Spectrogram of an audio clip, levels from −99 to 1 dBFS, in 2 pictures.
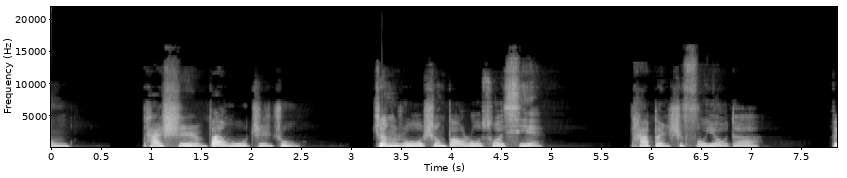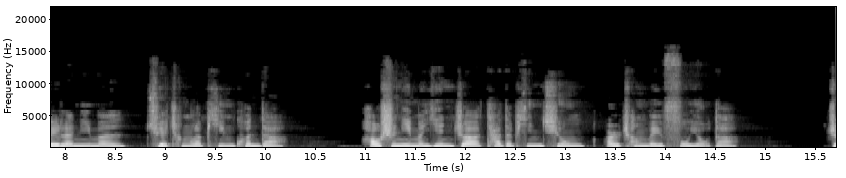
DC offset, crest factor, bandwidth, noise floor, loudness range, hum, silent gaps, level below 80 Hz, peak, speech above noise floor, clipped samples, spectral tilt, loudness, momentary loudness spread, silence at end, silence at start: under 0.1%; 20 dB; 14 kHz; -83 dBFS; 4 LU; none; 0.62-0.78 s, 3.08-3.15 s, 7.62-7.76 s; -52 dBFS; 0 dBFS; 65 dB; under 0.1%; -6 dB/octave; -20 LUFS; 11 LU; 0 s; 0 s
